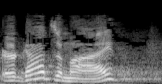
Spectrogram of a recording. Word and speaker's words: ergazomai: And that word labor is the word ergazomai, In English, it's spelled this way, E-R-G-A-Z-O-M-A-I.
